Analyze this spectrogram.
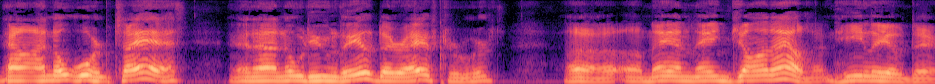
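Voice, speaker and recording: Very slowly, a man speaks in a strong Ozarks accent at a fairly high pitch with ordinary variation. The recording is very clean, with a silent background. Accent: Ozarks rural Southern, strong. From Missouri Ozarks. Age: 80s+. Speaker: oral history interviewee, retired farmer. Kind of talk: oral history interview, reminiscing.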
